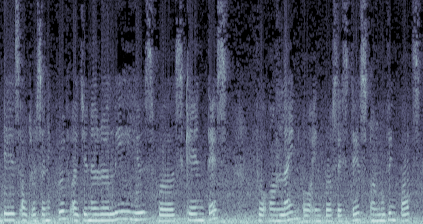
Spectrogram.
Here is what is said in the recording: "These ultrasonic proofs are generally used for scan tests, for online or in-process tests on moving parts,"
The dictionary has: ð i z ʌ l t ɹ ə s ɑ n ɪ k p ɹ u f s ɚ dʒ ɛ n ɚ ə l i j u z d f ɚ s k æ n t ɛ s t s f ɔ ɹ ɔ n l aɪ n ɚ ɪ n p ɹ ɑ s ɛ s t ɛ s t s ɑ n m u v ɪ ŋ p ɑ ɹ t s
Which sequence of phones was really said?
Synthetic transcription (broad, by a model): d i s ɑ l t ɹ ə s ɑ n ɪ k p ɹ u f ɑ dʒ ɛ n ɚ ə l i j u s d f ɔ s k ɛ n t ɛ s s f ɔ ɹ ɔ n l aɪ n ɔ ɪ n p ɹ ɑ s ɛ s t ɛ s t ɑ n m u v ɪ ŋ p ɑ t s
